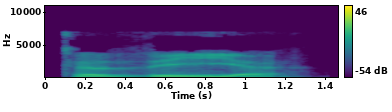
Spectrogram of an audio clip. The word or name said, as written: taziyah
